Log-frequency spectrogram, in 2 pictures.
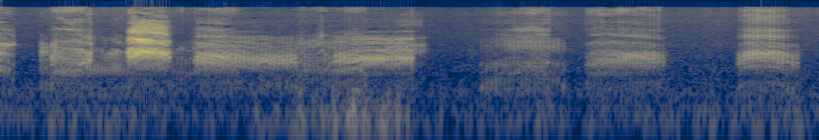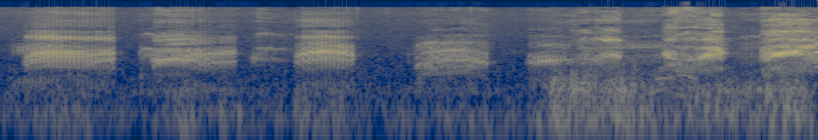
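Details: Gulls being fed in a park, a flock calling: harsh, nasal squawks repeated in quick bursts with short gaps, several birds overlapping, and low outdoor rumble underneath.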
